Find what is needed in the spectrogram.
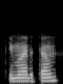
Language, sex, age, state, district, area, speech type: Sanskrit, male, 18-30, Karnataka, Chikkamagaluru, rural, conversation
